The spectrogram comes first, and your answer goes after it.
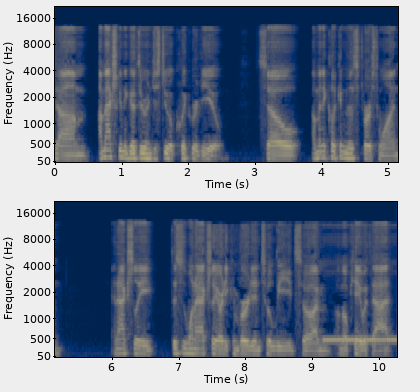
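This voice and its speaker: Tutorial presenter: male with a fairly low voice, informal explanatory delivery, talking through a screen share step by step. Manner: explanatory, thinking aloud while clicking through. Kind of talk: casual screen-share walkthrough, unscripted. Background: voice-over for a screen recording.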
